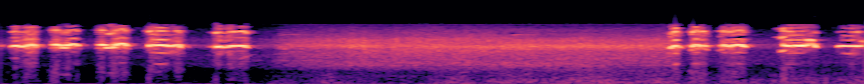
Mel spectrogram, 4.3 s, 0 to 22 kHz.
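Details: Osprey call from Barnegat Light, New Jersey, September 5, 2022: five clear, shrill whistled notes in quick succession, a pause filled with breathy hiss, then another burst of piercing chirps.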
